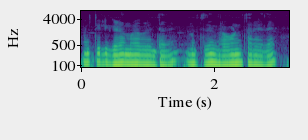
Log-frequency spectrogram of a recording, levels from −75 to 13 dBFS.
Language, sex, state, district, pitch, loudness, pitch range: Kannada, male, Karnataka, Koppal, 120 Hz, -14 LUFS, 115-125 Hz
